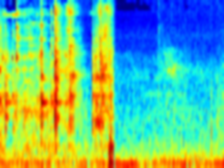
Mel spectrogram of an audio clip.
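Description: Aluminium shovel-handle segments being handled, giving a few light metallic clicks and clinks in the first second, then faint rubbing.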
